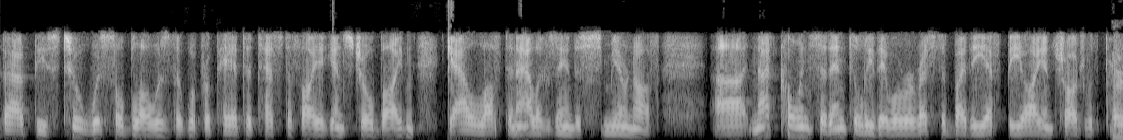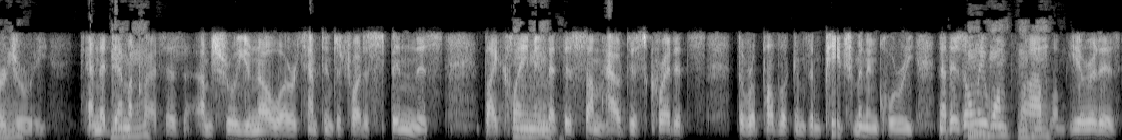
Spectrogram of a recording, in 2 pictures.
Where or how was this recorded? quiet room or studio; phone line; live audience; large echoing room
phone line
